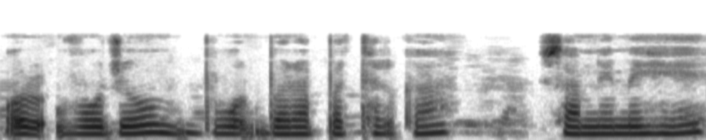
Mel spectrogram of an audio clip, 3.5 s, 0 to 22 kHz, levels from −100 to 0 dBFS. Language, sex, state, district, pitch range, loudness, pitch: Hindi, female, Arunachal Pradesh, Longding, 195-215 Hz, -17 LUFS, 205 Hz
